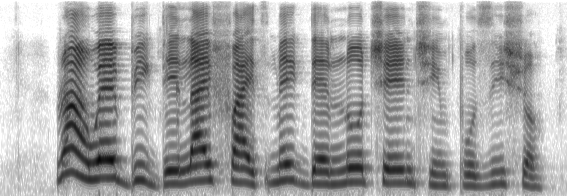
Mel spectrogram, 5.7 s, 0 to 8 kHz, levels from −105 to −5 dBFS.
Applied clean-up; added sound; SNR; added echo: none; none; none; none.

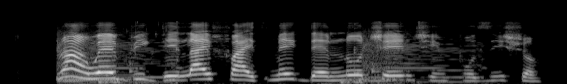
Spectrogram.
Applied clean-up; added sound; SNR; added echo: classical method spectral subtraction.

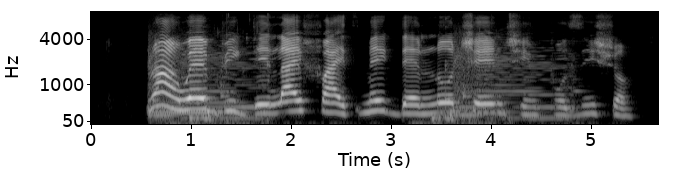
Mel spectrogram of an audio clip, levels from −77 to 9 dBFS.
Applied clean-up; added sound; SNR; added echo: classical method log-MMSE.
